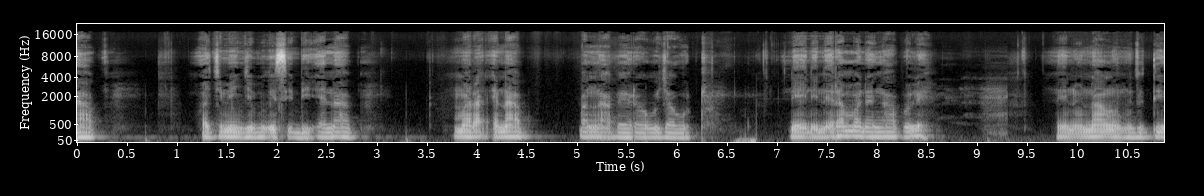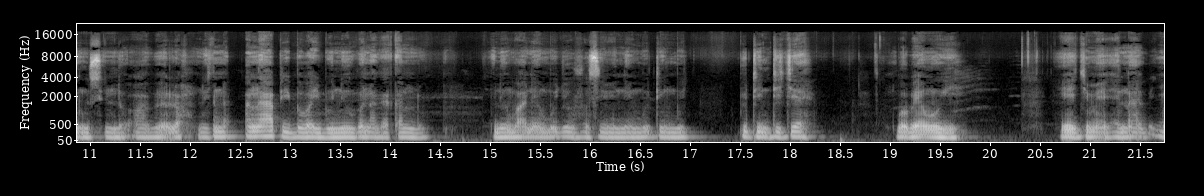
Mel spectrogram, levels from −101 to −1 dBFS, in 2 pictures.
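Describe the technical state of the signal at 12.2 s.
At 12.22 s the speech jumps abruptly forward, with a small blip at the splice, just before "aŋapi babaaj buniiw ban". The break is not a gap of silence but a sudden discontinuity, as if part of the programme has been cut out. The likely cause is a stream segment skipped. One segment of the segmented stream failed to load. The player then carried on from the next segment, dropping that stretch of audio.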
